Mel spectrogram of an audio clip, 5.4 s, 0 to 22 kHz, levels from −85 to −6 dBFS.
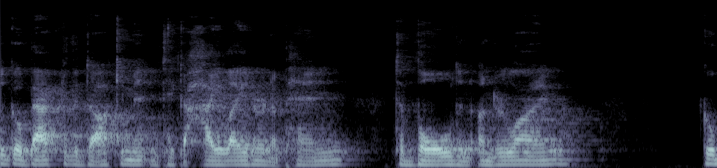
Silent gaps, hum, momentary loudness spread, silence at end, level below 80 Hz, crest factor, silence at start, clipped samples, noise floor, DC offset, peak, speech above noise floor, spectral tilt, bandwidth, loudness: none; none; 13 LU; 0 s; -56 dBFS; 20 dB; 0 s; under 0.1%; -80 dBFS; under 0.1%; -14 dBFS; 48 dB; -7 dB/octave; 15.5 kHz; -32 LUFS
